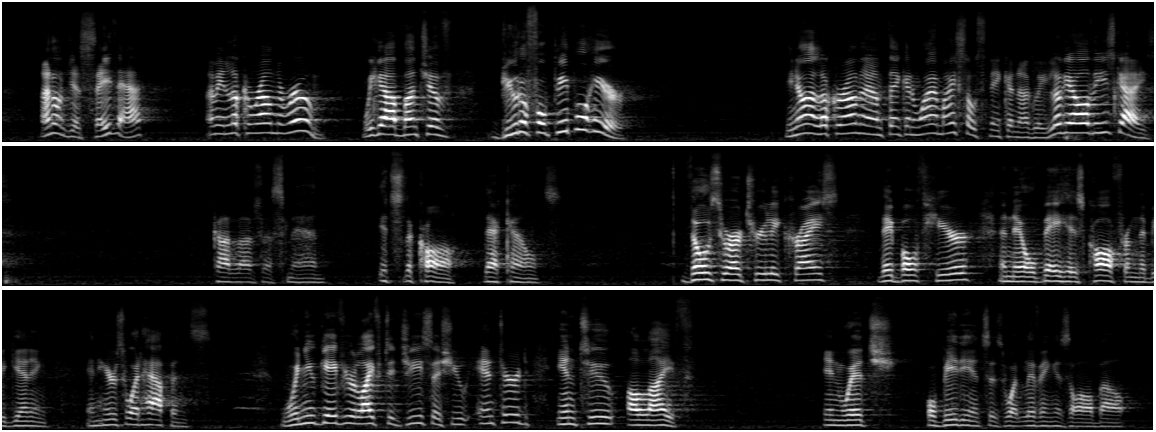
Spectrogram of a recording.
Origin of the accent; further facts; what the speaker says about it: Detroit, Michigan, United States; Man, growing up in East Detroit, we had an island off of Detroit called Belle Isle.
